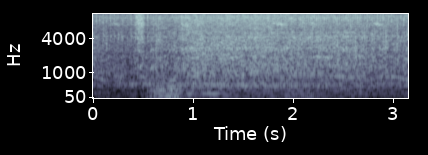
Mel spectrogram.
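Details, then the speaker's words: 2007 Nissan Sylphy (KG11) MR20 engine with P0304; on throttle snaps the engine stutters and breaks up instead of revving cleanly, while cylinder 4 burn time looks fine at idle; cylinder 4 misfire under load, possibly a faulty plug. "But for some reason, when you step on the X, it sounds like it's breaking up."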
